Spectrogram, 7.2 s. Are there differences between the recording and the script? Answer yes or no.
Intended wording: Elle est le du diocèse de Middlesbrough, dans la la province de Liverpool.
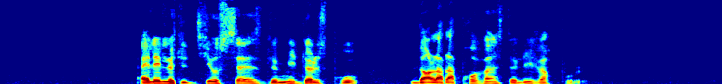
no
